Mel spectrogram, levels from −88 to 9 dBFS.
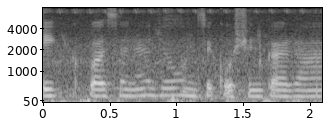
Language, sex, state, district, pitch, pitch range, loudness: Hindi, female, Uttar Pradesh, Muzaffarnagar, 205 Hz, 195-215 Hz, -16 LUFS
